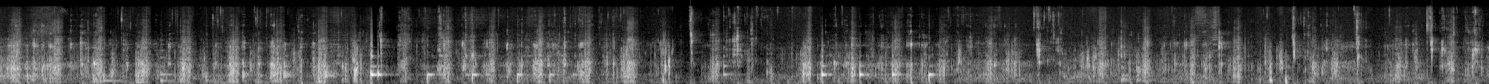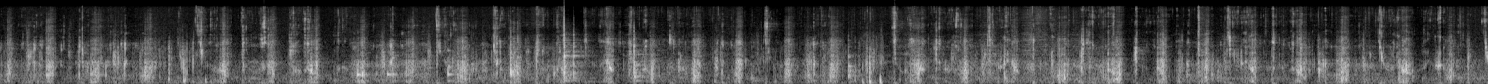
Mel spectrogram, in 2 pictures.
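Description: Close-miked chewing and crunching of danmuji, yellow pickled radish, a dense run of crisp bites, with chopsticks now and then clicking and scraping in a ceramic bowl.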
